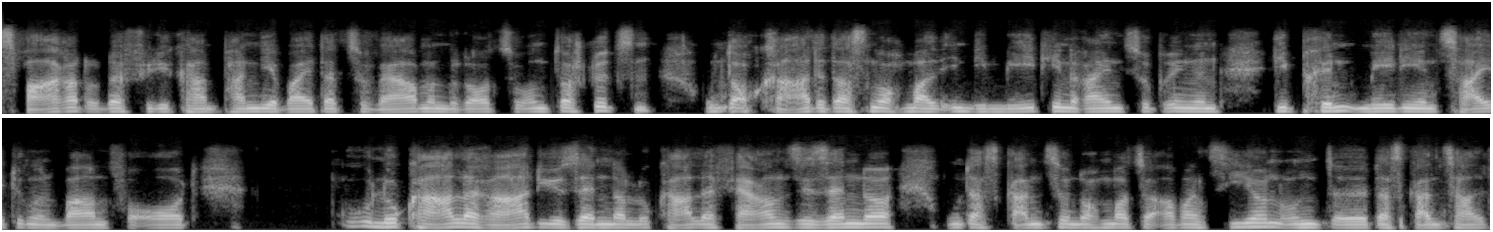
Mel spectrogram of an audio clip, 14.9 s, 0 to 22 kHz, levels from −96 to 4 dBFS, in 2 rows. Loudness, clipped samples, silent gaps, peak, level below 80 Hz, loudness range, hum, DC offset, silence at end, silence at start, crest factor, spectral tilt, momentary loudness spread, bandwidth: -24 LUFS; under 0.1%; none; -6 dBFS; -60 dBFS; 2 LU; none; under 0.1%; 0 s; 0 s; 18 dB; -6 dB/octave; 6 LU; 8.8 kHz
